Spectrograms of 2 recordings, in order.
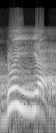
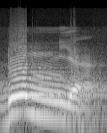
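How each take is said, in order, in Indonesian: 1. Bunyi n melebur hilang. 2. Bunyi n terdengar jelas. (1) "seharusnya dibaca duya" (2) "wajib dibaca jelas"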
